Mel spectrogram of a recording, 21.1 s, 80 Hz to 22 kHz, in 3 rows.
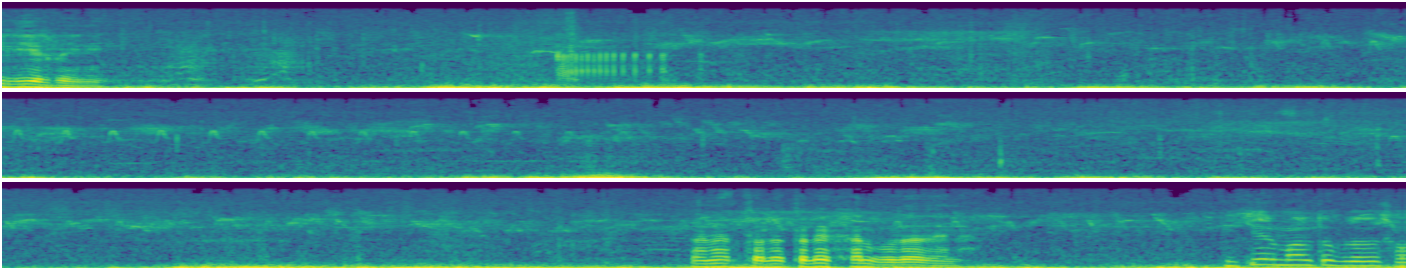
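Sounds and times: faint bird chirps: 0.0s - 21.0s
low rumble: 0.0s - 21.0s.

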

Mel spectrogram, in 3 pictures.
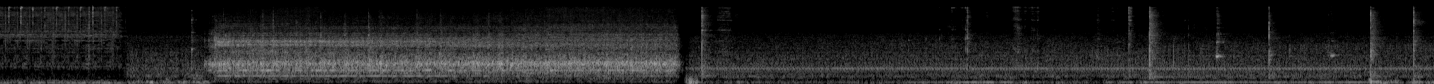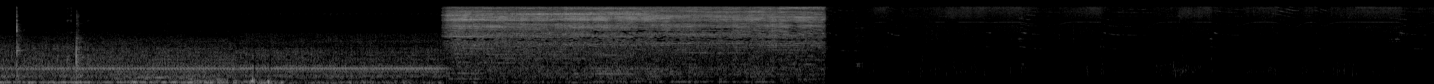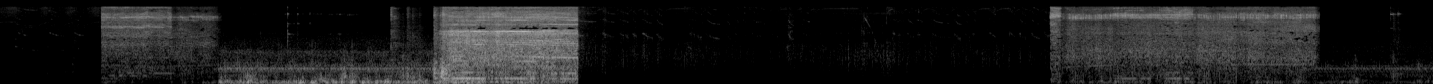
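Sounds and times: angle grinder cutting metal: 2.0s - 7.5s, 18.8s - 22.7s, 29.7s - 31.0s, 33.0s - 34.5s, 39.2s - 41.9s.

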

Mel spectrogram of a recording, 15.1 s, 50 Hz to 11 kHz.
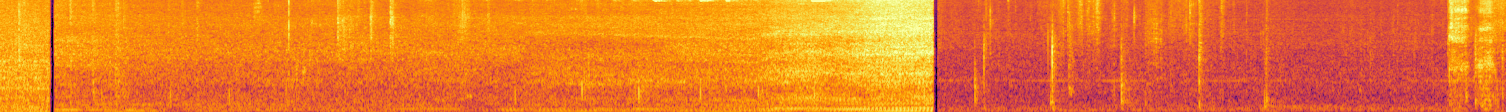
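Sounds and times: road vehicle approaching: 0.0s - 9.4s.

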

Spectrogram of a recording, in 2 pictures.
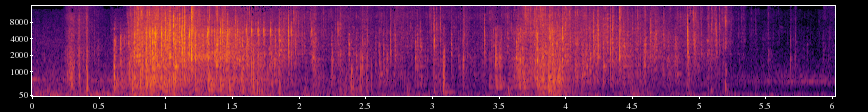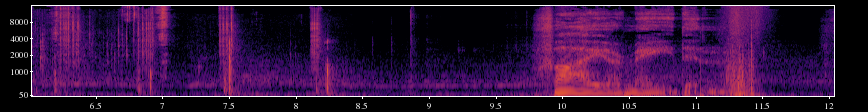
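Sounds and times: cracks and crashes: 0.3s - 7.0s.

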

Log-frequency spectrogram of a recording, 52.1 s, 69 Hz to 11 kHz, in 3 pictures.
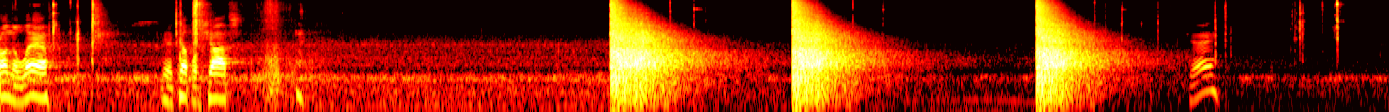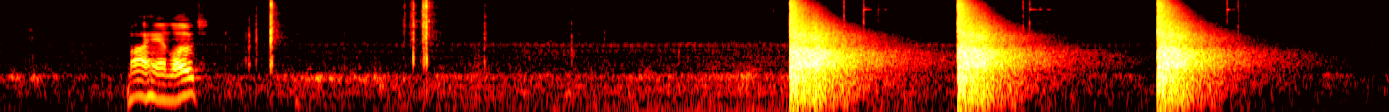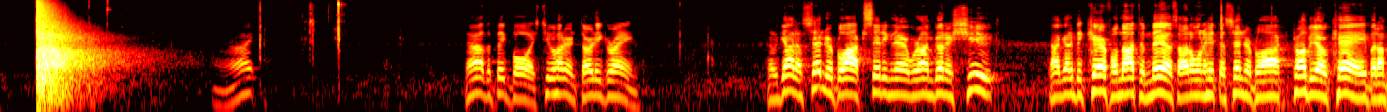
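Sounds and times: pistol shots with echo: 7.6s - 11.4s, 12.9s - 14.2s, 27.2s - 28.6s, 29.3s - 30.7s, 31.8s - 33.1s, 35.2s - 36.5s.

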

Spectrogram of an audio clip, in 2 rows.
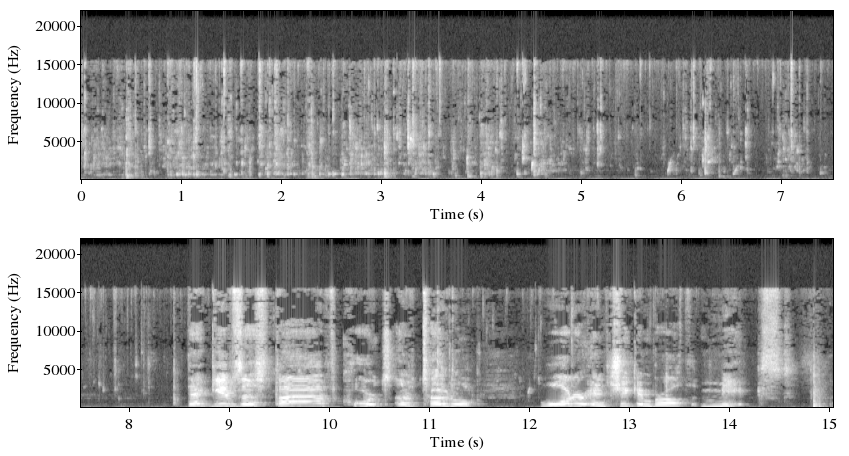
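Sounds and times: broth pouring into plastic container: 0.0s - 8.2s
liquid dripping: 0.0s - 8.6s, 10.7s - 12.6s.

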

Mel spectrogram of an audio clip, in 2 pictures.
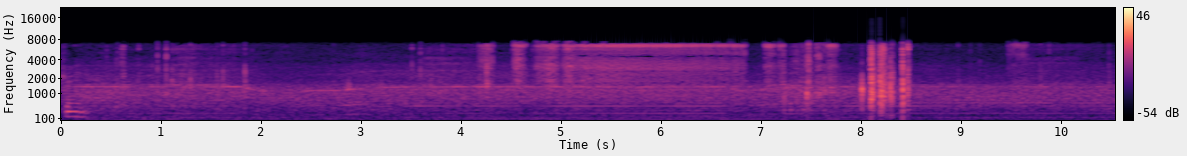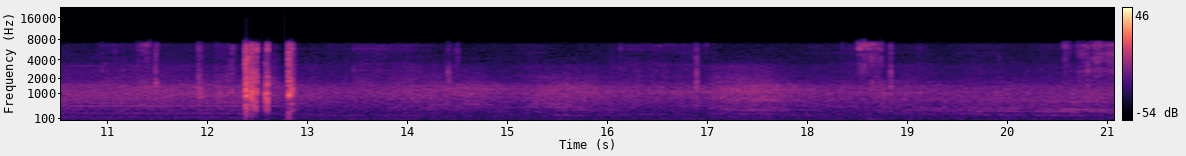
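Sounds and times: fishing reel drag buzzing: 3.5s - 7.8s, 9.4s - 10.1s, 18.4s - 18.9s, 20.5s - 21.0s.

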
